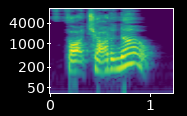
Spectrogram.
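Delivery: very calm. Narrating a professor who stops in the common room before collapsing, very calm. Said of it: "very calmly says".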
